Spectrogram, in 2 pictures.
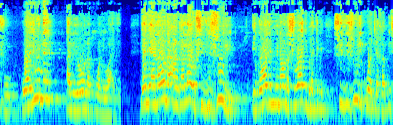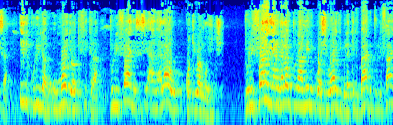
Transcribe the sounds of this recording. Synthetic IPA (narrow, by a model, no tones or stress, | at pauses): fuwajulɛalijɛɔnakuwaniwaʄiɓu | janianaɔnaʔaŋɡalausivizuɾiiŋɡawaɲimiminaɔnasiwaʄiɓulak̬inisivizuɾikuwat͡ʃakaɓisa | ilikulindaumɔʄawaki̥fikɾatulifaɲisi̥siaŋɡalaukwakiwaŋɡɔhit͡ʃi̥ | tulifaɲaaŋɡalautunaːminikuwasiwaʄiɓulakiniɓaɗɔtulifaɲ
